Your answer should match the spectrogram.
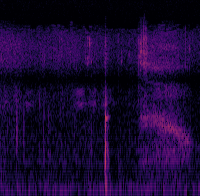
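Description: Faint room tone with a few small mouth clicks, the clearest about a second in, and a soft breath near the end, just before a man starts speaking.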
